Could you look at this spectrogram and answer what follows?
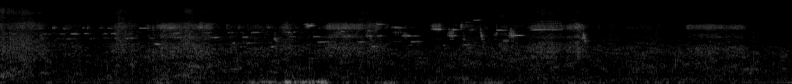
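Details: Mexican goldfinch during capture: rapid, high, thin chirps and twittering notes in irregular bursts, with steady outdoor background noise and a few low thumps.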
